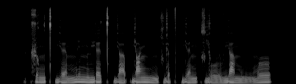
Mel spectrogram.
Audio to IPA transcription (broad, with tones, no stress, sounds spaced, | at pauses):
ʈ͡ʂ ʊ˧˥ ŋ t̪ʰ j ɛ˨˩ m i˥˧ n l j ɛ˥˩ t̪ʰ j ä˨˩ p j ɑ˥ ŋ i˨˩ ŋ ɕ ɥ ɛ˦ pʰ j ɛ˧˥ n t͡ɕ j o˨˩ ʊ̯ l j ä˥˩ m i˨˩ ŋ m ɤ˥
